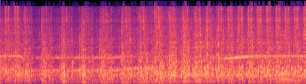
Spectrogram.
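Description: A patch-stitching embroidery machine runs loud and close, its needle hammering out a rapid, even mechanical rhythm without a break.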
